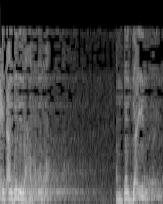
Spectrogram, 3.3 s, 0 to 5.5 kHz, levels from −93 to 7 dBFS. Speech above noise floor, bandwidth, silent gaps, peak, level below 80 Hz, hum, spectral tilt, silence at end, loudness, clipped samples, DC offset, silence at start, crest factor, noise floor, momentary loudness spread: 34 dB; 4.9 kHz; none; -6 dBFS; -56 dBFS; none; -9.5 dB/octave; 0 s; -21 LUFS; under 0.1%; under 0.1%; 0 s; 16 dB; -53 dBFS; 20 LU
